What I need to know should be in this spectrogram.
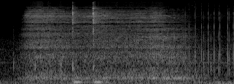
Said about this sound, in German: Und jetzt nimmst du nochmal einen tiefen Atemzug durch die Nase.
